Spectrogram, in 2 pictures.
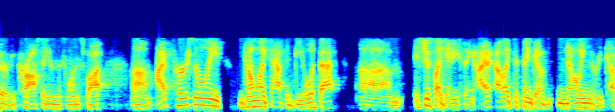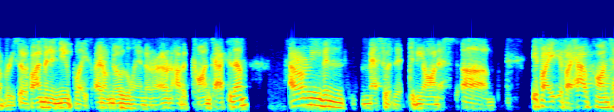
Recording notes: Live Q &. Joins a few callers in between glassing and guiding to answer their hunting questions. Callers during this Live Wild Live Q&A episode.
